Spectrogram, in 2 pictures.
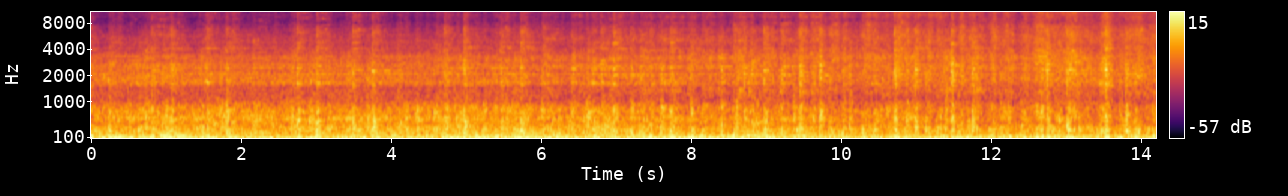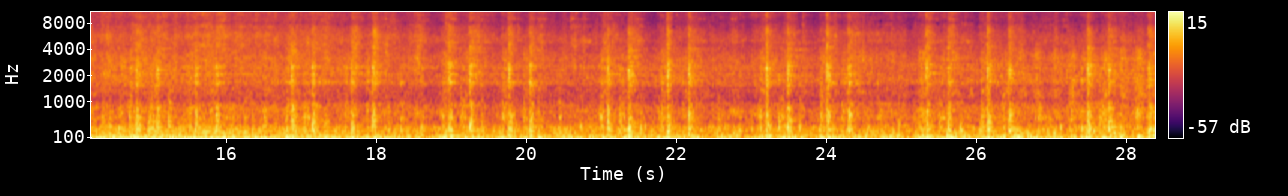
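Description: Freight wagons rolling past: a steady low rumble of steel wheels on rail with repeated clickety-clack as the wheelsets cross rail joints. Open-top gondola wagons pass, then covered hopper wagons near the end.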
